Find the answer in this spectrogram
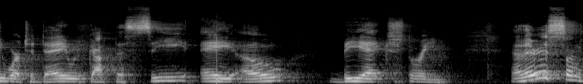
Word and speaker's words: CAO: some misconceptions about the name some call it cow or whatever like that and I call that KO because I'm not really sure how they're wanting to pronounce it but it's it's actually CAO I didn't know for sure that that would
